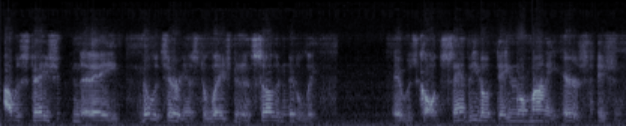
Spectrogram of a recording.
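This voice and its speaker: The room echo is audible around this man's voice. He keeps a moderate pace. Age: 60s. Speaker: Air Force veteran, gaming alliance leader. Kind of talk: interview.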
